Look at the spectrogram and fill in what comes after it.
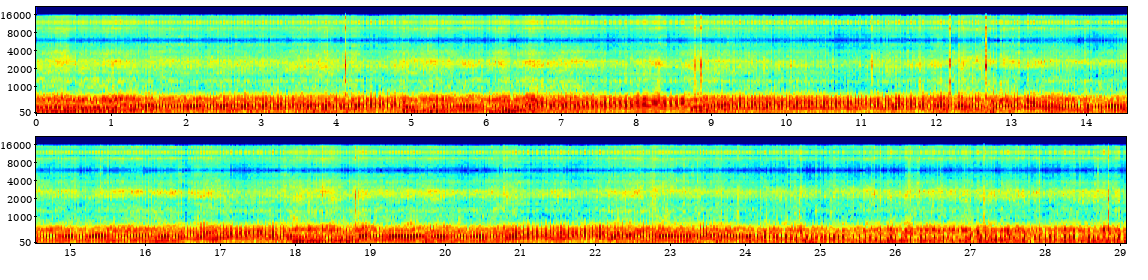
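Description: Enduro dirt bike engine on the move, its revs rising and dropping again and again as the bike is ridden over rough trail, with a few sharp knocks and clatters from the bike and the ground.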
